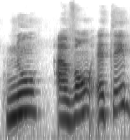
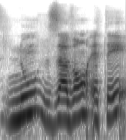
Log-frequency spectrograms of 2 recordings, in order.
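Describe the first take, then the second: First: Nous and avons are said without a z link. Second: A z sound links nous to avons. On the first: "you can say nous avons été" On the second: "the proper way of saying it is nous avons été"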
